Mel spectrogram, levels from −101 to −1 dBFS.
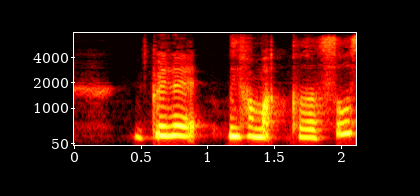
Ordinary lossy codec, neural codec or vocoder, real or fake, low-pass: none; codec, 16 kHz, 0.5 kbps, FunCodec, trained on LibriTTS, 25 frames a second; fake; none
